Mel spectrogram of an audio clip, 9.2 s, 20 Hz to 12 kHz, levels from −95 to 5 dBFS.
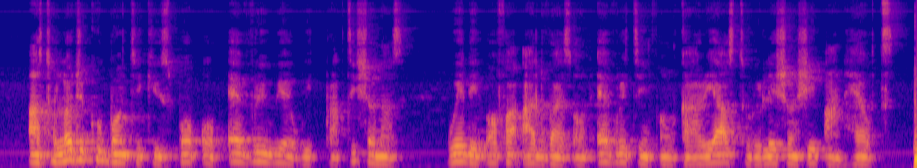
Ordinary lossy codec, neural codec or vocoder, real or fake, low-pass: none; none; real; none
